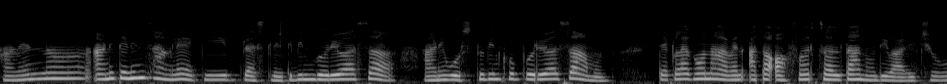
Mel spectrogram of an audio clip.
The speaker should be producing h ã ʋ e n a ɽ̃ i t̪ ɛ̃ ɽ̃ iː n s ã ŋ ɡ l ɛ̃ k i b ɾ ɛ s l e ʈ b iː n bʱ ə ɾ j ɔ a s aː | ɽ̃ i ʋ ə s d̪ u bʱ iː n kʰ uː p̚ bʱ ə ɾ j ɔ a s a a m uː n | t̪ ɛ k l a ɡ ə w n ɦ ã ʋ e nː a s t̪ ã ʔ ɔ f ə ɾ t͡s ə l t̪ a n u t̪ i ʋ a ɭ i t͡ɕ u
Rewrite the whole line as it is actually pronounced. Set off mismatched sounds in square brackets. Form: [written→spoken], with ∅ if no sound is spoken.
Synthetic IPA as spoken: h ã ʋ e n a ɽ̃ i t̪ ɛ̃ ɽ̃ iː n s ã ŋ ɡ l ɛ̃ k i b ɾ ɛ s l e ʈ b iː n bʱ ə ɾ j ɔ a s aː | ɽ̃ i ʋ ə s [d̪→t̪] u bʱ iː n kʰ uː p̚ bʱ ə ɾ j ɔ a s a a m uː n | t̪ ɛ k l a ɡ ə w n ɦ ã ʋ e [nː→n] a [s→∅] t̪ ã ʔ ɔ f ə ɾ t͡s ə l t̪ a n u [t̪→d̪] i ʋ a ɭ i t͡ɕ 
